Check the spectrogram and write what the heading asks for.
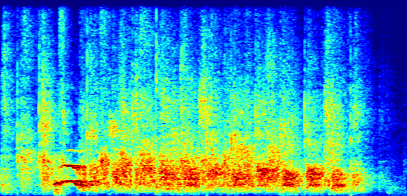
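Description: Audience applauding: many hands clapping densely, dying away near the end, with a brief shout from one voice about half a second in.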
